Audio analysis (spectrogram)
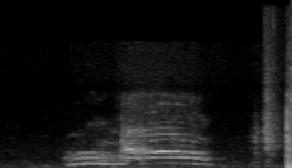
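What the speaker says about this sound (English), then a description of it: "the cat agrees" A house cat gives one clear, drawn-out meow close by in a quiet room, followed by brief rustling noises.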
